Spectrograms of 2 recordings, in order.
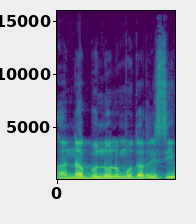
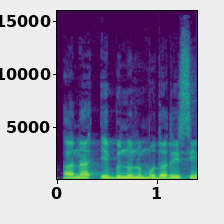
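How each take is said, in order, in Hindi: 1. पहले दो शब्द आपस में जुड़कर बोले जाते हैं। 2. पहले दो शब्द अलग-अलग बोले जाते हैं। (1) "दोनों सही है" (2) "मैं अलग अलग करके बोलता हूँ"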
